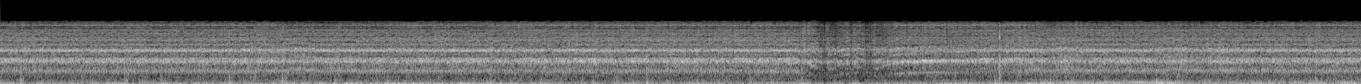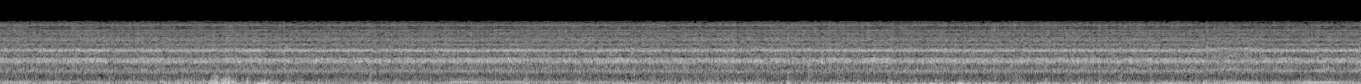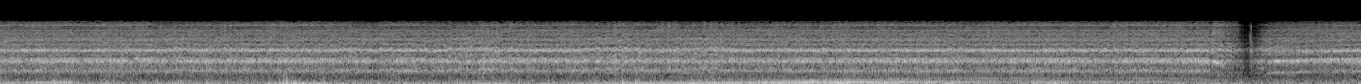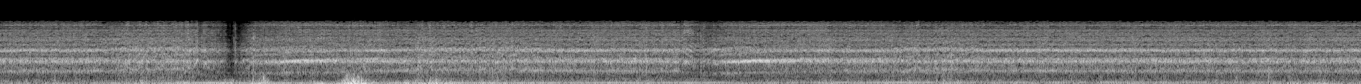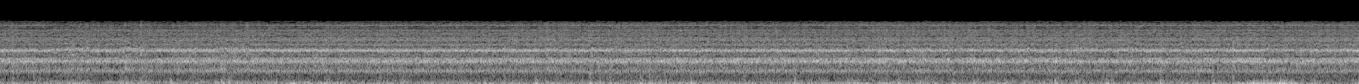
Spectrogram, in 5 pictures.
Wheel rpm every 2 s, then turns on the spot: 160, 160, 160, 160, 120, 160, 160, 160, 160, 160, 160, 160, 160, 160, 160, 160, 160, 160, 160, 130, 150, 120, 160, 160, 150, 160, 160, 160, 160, 160, 160, 160, 160, 160.
none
